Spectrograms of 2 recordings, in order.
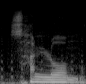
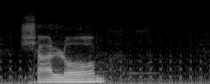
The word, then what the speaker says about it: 샬롬: 하겟습니다 샬롬 이상이 있습니다 샬롬 발음이 조금 어색한 부분이 있어요 살롬 그런 분이 계시네요 샬롬 정확히 한번 발음 해봅시다 샬롬 내 우리 주님은 우리에게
